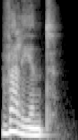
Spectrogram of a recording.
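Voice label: "valiant", British English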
